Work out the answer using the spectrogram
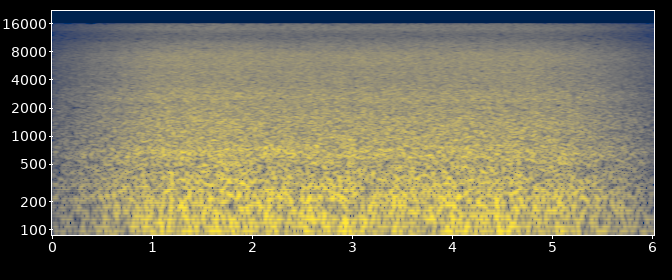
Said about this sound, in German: Und der ist landschaftlich auch wirklich beeindruckend mit Wasserfällen wie den Florence Falls, den Wangi Falls. Ich habe da mal ein kleines Soundbeispiel.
